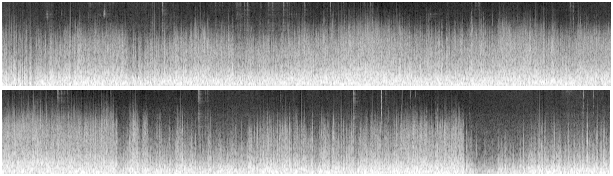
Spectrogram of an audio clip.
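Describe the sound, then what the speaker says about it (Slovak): Strong wind at a mountain saddle near Lomnický štít roars continuously into the microphone, a loud, dense buffeting rush that barely lets up for over twenty seconds, with a brief lull near the end. "Fúkal silnejší vietor."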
